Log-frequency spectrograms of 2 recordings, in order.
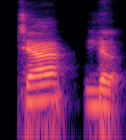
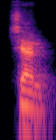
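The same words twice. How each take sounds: First: च and ल said apart as separate sounds with a gap between; split into sounds. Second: Said in the usual way. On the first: Shown as a demonstration. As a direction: sound out च then ल, each on its own. (च और ल अलग-अलग बोलना)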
